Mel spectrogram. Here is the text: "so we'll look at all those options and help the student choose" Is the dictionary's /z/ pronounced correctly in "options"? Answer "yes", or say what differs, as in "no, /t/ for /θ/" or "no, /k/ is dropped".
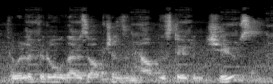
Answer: yes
